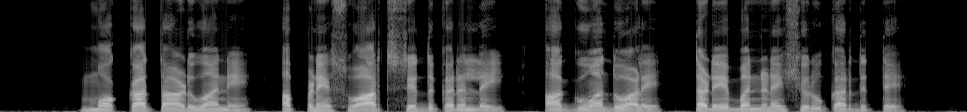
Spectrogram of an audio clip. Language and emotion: Punjabi, neutral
